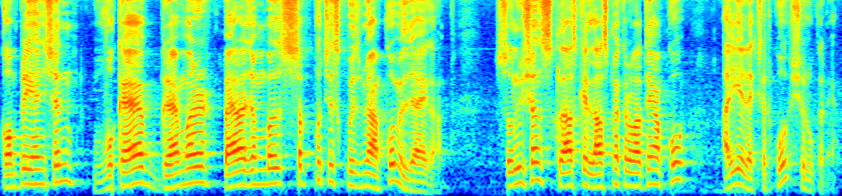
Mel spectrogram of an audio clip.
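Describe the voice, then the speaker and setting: A man's voice: on the high side, animated. A man with an Indian accent teaching English newspaper vocabulary, explaining terms step by step and checking that students follow. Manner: reads quoted English slowly. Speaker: English tutor. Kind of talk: Hinglish newspaper lesson.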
